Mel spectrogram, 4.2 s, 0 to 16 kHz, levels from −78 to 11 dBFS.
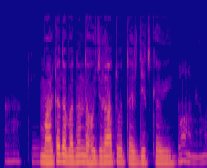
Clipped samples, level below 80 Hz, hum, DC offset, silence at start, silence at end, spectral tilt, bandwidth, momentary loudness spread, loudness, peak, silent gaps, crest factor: under 0.1%; -68 dBFS; none; under 0.1%; 0.1 s; 0 s; -8 dB/octave; 11.5 kHz; 14 LU; -23 LUFS; -6 dBFS; none; 16 dB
